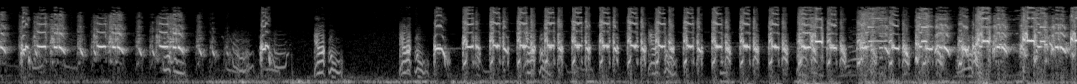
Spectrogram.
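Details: Wild desert teetar (francolin) in a desert area, giving a long series of harsh, squawky, high notes repeated almost twice a second. The series grows denser and louder after a brief pause, with no other clear sounds.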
